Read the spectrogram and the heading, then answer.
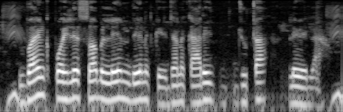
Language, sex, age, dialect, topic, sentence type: Bhojpuri, male, 18-24, Southern / Standard, banking, statement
